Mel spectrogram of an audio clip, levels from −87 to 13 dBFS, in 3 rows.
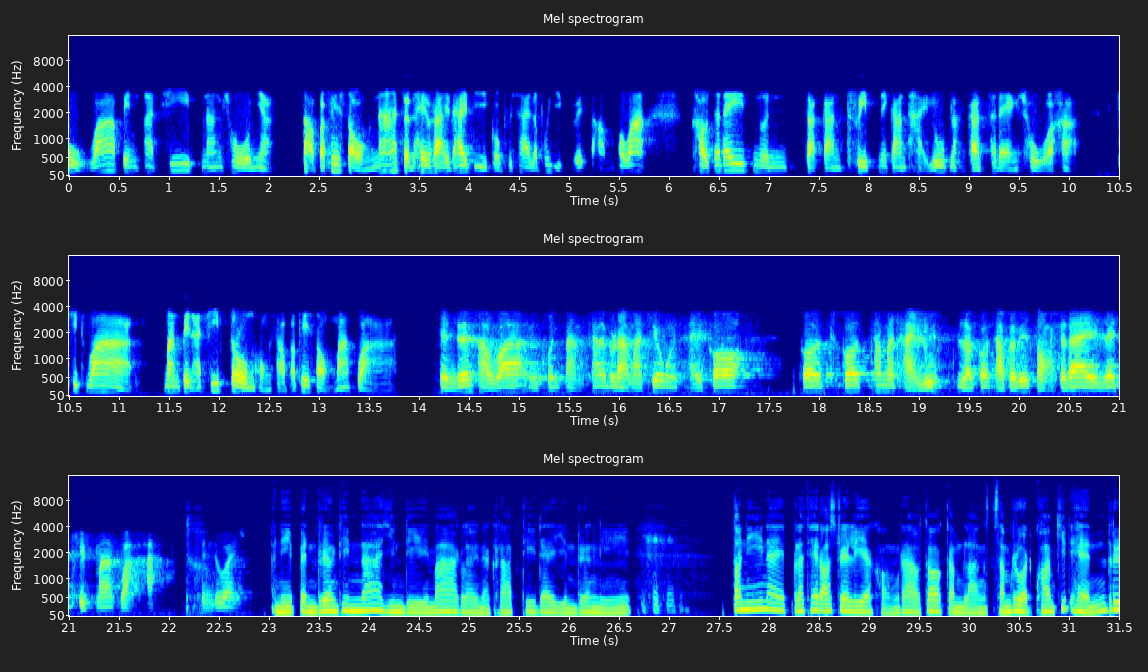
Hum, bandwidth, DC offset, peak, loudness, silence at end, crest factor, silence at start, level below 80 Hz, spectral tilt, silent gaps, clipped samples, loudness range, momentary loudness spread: none; 11.5 kHz; under 0.1%; -10 dBFS; -31 LUFS; 0 s; 20 dB; 0 s; -74 dBFS; -7 dB/octave; 2.07-2.28 s, 6.13-6.23 s, 7.27-7.36 s, 10.14-10.20 s; under 0.1%; 5 LU; 13 LU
